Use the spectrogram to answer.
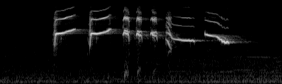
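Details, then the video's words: Oriental magpie-robin (kacer) song played to stimulate a silent bird into singing again; a short phrase of two rising whistles, a quick stutter of clipped notes, then two drawn-out descending whistles. "TERAPI HARIAN BURUNG KACER MACET"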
